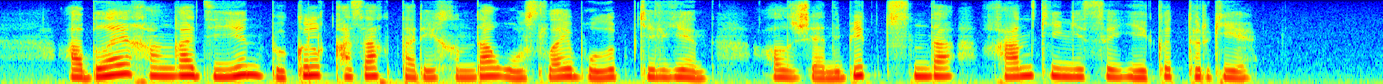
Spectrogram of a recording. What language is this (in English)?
Kazakh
